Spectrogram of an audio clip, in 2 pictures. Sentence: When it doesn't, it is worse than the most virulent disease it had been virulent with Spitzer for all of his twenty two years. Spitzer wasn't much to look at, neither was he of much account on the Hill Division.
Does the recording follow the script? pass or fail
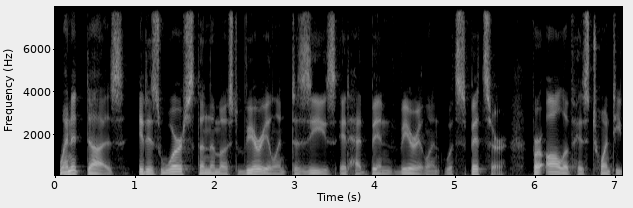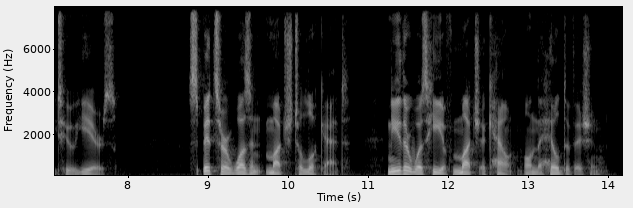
fail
